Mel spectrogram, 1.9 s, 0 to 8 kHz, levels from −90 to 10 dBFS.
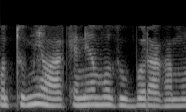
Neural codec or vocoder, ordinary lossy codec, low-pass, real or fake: autoencoder, 48 kHz, 32 numbers a frame, DAC-VAE, trained on Japanese speech; AAC, 16 kbps; 7.2 kHz; fake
